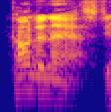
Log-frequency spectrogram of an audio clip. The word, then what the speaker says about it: Condé Nast: How do you pronounce it? Condé Nast? – Condé Nast, yes.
